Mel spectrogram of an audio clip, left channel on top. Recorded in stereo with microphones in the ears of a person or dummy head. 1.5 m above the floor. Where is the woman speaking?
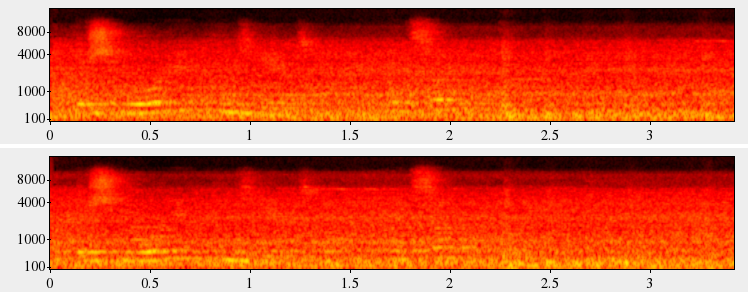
50° left (ahead or behind), 1.0 m; by 2.1 s 40° left (ahead or behind), 2.5 m.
